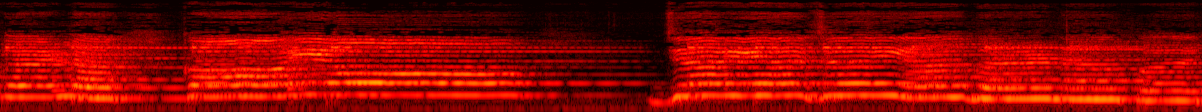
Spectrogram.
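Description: A boy singing a devotional song with a small electronic toy keyboard. He holds a long note that fades out, breaks off briefly about three seconds in, then sings on.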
